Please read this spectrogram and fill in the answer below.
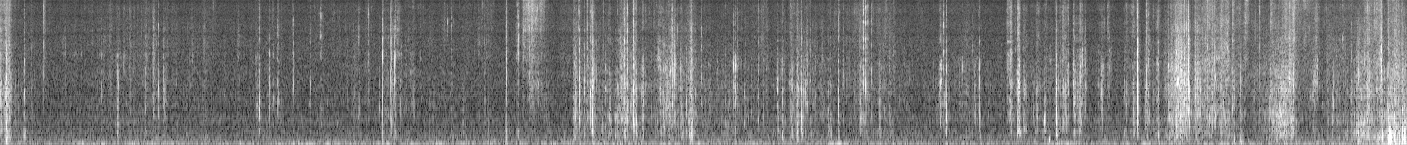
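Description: Large leaves rustling and crackling as they are handled and fastened to a thin wooden strip, with scattered small clicks and snaps; louder bouts of rustling come about ten seconds in and again near the end.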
